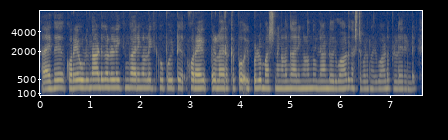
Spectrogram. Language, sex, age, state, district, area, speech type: Malayalam, female, 60+, Kerala, Kozhikode, urban, spontaneous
